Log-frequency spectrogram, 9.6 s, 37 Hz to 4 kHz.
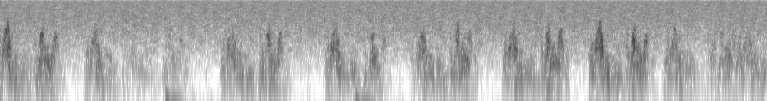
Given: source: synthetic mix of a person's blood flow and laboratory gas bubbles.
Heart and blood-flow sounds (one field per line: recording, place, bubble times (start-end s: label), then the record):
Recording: Doppler ultrasound of blood flow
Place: precordium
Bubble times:
no bubbles
From the record:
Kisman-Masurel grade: 000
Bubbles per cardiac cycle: 0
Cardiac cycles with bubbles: 0%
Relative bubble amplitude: no bubbles discernible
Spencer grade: 0 (complete lack of bubble signals)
